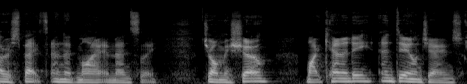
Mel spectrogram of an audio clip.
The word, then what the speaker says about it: Michaud: And yeah, so it's pronounced Michaud or Michaud. A lot of people think it's Michaud or Michael or Mikachad or something like that, but so it's Michaud.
